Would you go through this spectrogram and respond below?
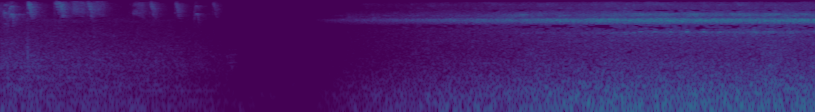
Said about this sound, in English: First, I heard the insects come back.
